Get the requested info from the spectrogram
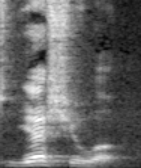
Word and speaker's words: Yeshua: Now, that's the Greek pronunciation of his name. We use the word Joshua, and frequently you'll hear Jesus referred to as Joshua. But actually, in the Hebrew, it's Yeshua.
